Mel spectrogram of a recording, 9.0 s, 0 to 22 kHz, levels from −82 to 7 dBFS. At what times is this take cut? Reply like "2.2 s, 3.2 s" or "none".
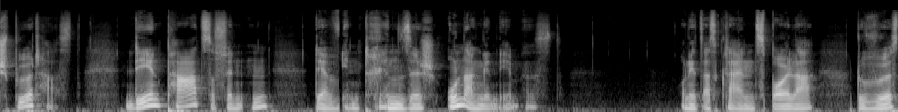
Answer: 3.4 s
